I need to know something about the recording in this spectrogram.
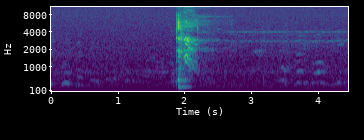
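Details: A single sudden explosive sneeze in a quiet room.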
